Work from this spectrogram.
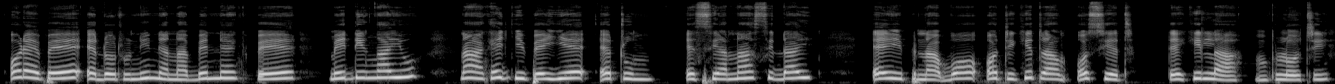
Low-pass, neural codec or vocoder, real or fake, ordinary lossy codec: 19.8 kHz; none; real; none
